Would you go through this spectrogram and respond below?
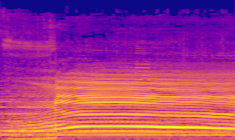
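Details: Village cattle herd walking home to the barn along countryside roads: one long, loud, tonal moo that rises at the start, then holds a steady, rich pitch for almost three seconds.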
